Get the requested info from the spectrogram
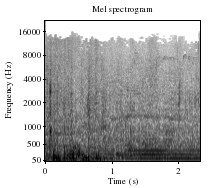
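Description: Golf cart driving across a lawn: a low rumble in the first second, then a steady hum.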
